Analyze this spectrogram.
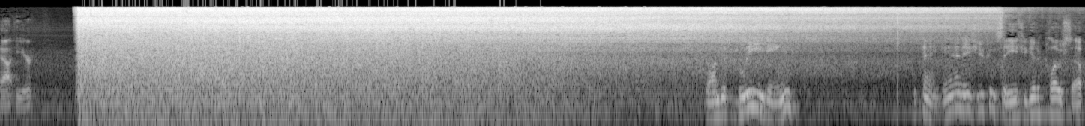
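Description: Compressed gas hisses loudly from a bottle valve, then slowly weakens.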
